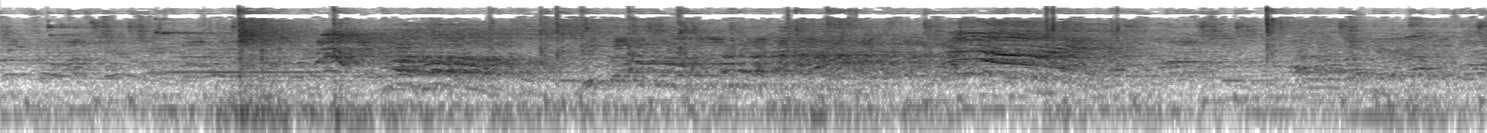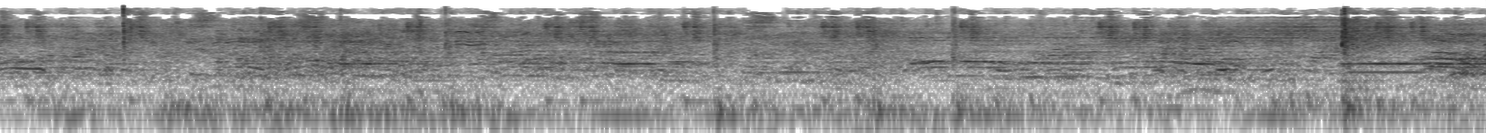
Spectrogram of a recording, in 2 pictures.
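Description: Young men and women call out to each other, echoing in a large hall.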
